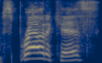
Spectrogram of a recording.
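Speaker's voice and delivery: slow, high, drawn-out name call; drawn-out announcement. Acted. Host announcing guest with flourish.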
